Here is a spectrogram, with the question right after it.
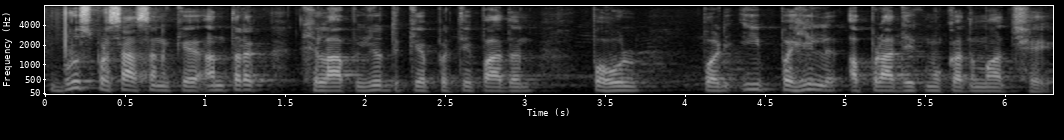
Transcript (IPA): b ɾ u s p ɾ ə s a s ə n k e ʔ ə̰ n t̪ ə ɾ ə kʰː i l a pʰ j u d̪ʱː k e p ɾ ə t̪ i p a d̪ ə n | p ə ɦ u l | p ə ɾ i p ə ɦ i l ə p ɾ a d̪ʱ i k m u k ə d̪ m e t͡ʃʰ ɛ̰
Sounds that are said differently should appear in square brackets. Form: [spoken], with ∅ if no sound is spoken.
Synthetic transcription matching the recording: b ɾ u s p ɾ ə s a s ə n k e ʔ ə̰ n t̪ ə ɾ ə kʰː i l a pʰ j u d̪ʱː k e p ɾ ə t̪ i p a d̪ ə n | p ə ɦ u l | p ə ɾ i p ə ɦ i l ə p ɾ a d̪ʱ i k m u k ə d̪ m [a] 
